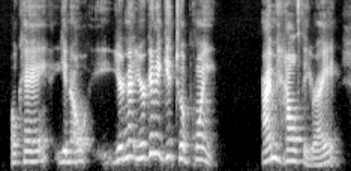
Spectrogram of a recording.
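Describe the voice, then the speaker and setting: The voice carries a Chicago accent at a moderate pace. Its pitch swings very widely. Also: woman. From US Midwest, Wisconsin-Illinois border. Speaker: psychic radio host. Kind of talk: casual talk radio advice. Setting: internet radio studio, live stream. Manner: animated, halting with frequent restarts.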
